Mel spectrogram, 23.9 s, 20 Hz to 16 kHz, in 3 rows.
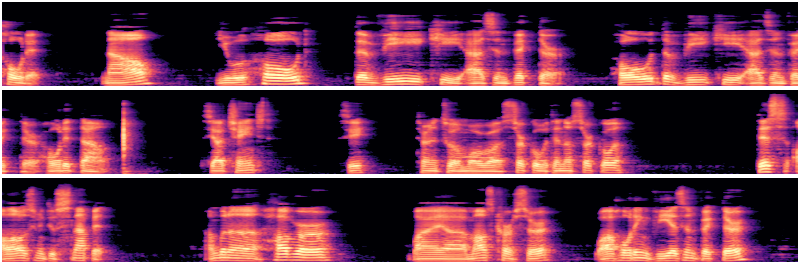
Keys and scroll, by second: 9.1 v.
